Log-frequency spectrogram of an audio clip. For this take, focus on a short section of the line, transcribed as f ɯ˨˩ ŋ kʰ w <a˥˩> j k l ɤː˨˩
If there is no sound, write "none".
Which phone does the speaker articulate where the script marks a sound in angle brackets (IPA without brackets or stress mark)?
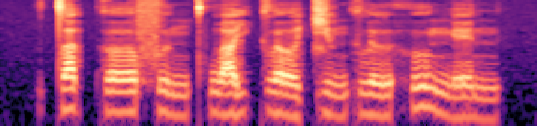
a˦˥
